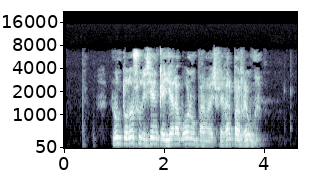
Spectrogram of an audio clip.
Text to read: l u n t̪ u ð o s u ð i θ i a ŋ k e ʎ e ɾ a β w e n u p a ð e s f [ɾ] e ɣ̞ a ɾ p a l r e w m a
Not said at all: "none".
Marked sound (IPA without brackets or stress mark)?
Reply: ɾ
